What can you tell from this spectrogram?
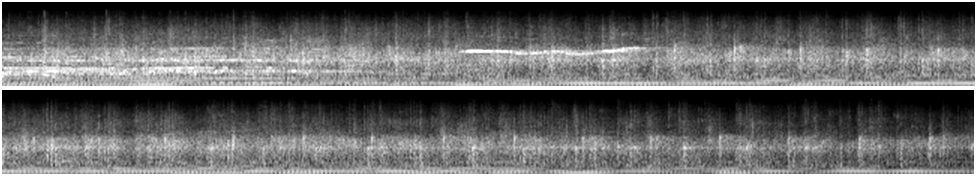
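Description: An audience applauds steadily, a dense wash of clapping that holds its level throughout with a sustained low organ-like hum beneath, and a brief whistle or cheer near the start.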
